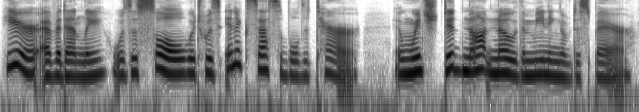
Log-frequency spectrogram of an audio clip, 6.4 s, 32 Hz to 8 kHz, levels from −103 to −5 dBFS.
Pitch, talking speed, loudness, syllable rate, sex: 220 Hz, 180 wpm, -17 LUFS, 5.1 syllables/s, female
